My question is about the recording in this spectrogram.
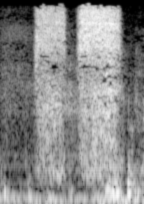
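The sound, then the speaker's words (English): A person hisses twice through their teeth in response to someone's silent fake clapping: a half-second burst followed after a brief pause by a slightly longer, louder one, both sharp, airy and bright. “Wait, your foping just got a hiss”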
